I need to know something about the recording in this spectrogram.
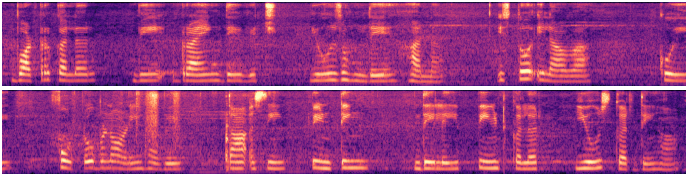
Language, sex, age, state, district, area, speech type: Punjabi, female, 30-45, Punjab, Sangrur, rural, spontaneous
